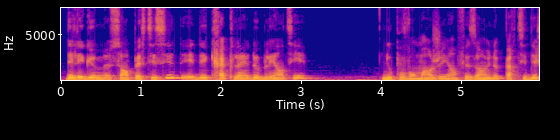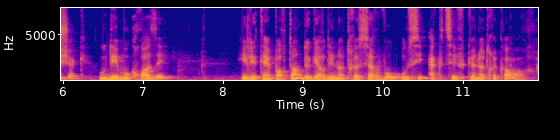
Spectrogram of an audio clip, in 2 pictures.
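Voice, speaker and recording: A man's voice: fairly high pitch, expressive, moderate pace, mellow, slightly rough. A man voicing an earnest young girl who is an animal-rights activist, talking in an indignant, preachy way. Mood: cheerful.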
